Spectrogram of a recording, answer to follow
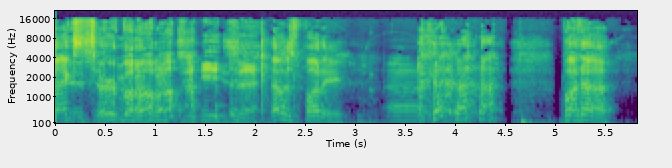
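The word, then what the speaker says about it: Turbeaux: Bluto character, yeah, Turbo, spelled E-A-U-X, like, did you notice that? No. On his paddle, it's, it's spelled T-U-R-B-E-A-U-X, Turbo.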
